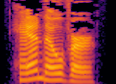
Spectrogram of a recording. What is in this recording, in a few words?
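"hand over", British English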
